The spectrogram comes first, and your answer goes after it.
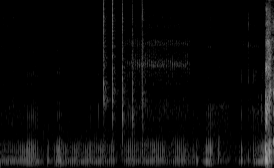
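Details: Pet cat Baby, a male with hiccups, keeps up a low rumbling purr broken by a quick series of four or five sharp clicking catches mid-way; a voice briefly cuts in at the end.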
